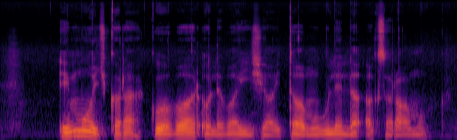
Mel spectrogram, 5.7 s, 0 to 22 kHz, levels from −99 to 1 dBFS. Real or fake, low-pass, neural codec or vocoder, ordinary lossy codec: real; none; none; none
